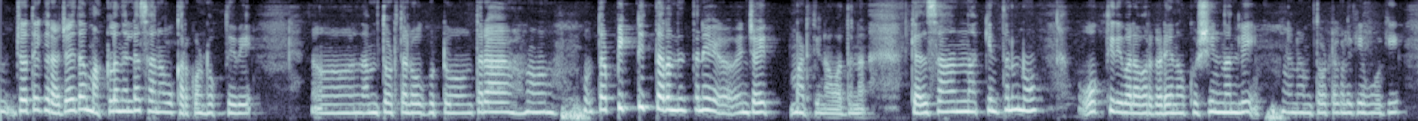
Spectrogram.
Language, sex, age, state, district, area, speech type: Kannada, female, 45-60, Karnataka, Chikkamagaluru, rural, spontaneous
